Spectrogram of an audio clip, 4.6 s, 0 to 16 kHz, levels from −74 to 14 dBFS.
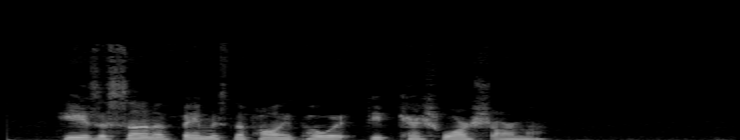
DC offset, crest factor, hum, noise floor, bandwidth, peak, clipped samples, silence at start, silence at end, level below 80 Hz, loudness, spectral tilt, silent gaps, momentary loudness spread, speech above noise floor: under 0.1%; 18 dB; none; -64 dBFS; 11 kHz; -4 dBFS; under 0.1%; 0.4 s; 1.25 s; -54 dBFS; -22 LUFS; -7 dB/octave; none; 7 LU; 43 dB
